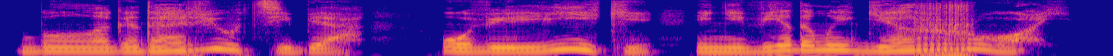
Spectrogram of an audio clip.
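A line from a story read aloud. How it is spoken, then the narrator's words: Hissed. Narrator (Russian): прошипел он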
